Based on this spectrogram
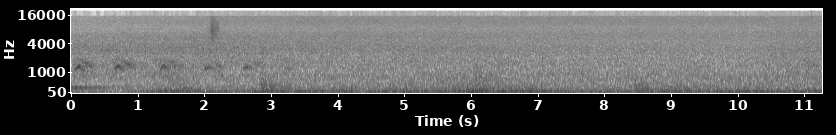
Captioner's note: natural sounds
